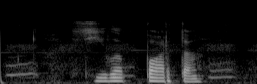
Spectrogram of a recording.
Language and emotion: Russian, neutral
